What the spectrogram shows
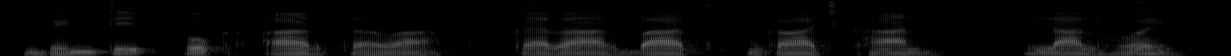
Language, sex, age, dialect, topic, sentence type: Magahi, male, 18-24, Northeastern/Surjapuri, agriculture, question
